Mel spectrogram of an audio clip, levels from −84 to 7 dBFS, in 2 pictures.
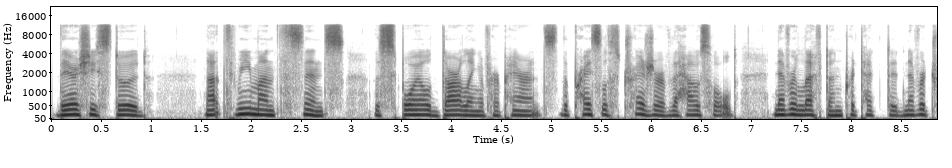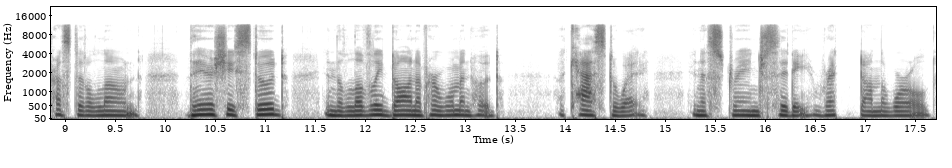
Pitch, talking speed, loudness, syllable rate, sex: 160 Hz, 145 wpm, -17 LUFS, 5.0 syllables/s, female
